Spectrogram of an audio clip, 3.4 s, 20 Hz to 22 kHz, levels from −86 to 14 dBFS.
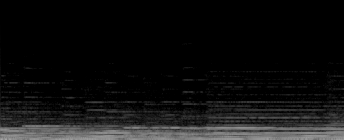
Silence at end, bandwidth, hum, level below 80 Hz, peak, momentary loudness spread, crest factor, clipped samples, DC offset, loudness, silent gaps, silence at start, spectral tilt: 0 s; 9.4 kHz; none; -54 dBFS; -16 dBFS; 4 LU; 14 dB; under 0.1%; under 0.1%; -29 LUFS; none; 0 s; -8 dB/octave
